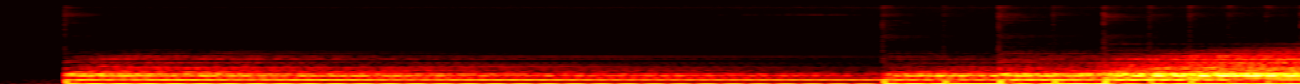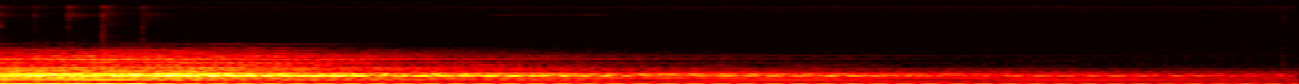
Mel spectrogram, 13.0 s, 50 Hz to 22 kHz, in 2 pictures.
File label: Wind gong Fa diese 55cm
